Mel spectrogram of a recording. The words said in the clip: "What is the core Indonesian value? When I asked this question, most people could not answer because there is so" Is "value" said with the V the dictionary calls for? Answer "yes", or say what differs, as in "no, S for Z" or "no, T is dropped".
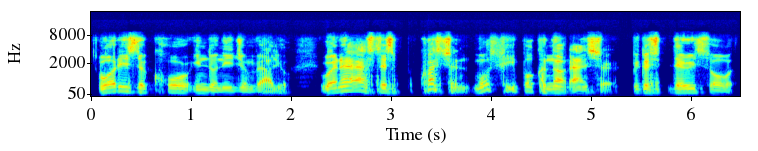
yes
